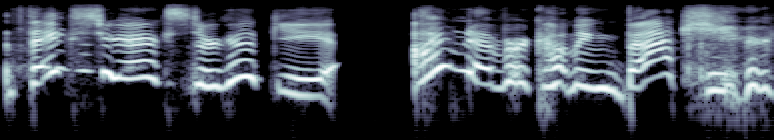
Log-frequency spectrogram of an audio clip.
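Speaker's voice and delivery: high, laughing mock complaint; mock mortified. TikTok retelling to the clerk, high laughing mock huff. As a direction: squeak it out, laughing at yourself. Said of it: "I was just like".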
